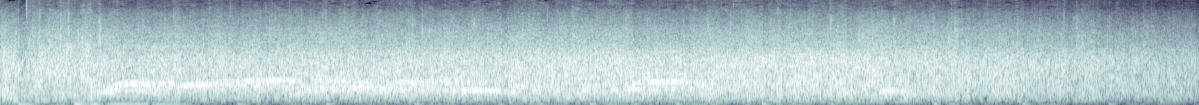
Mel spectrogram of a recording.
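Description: applause

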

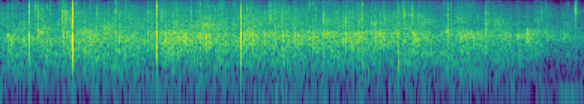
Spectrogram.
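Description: audience applause

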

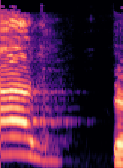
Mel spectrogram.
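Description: baby babbling

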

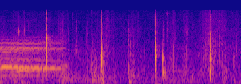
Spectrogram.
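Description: sheep bleating

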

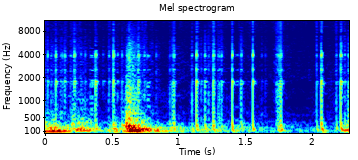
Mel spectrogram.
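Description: geiger counter clicking

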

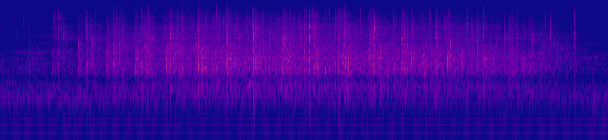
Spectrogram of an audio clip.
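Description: audience clapping

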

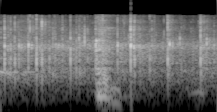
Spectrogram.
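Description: audience clapping

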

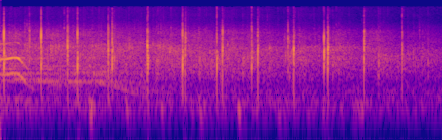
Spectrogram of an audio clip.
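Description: audience applause and cheering

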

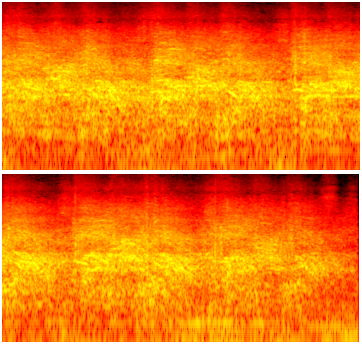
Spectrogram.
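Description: crowd chanting

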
